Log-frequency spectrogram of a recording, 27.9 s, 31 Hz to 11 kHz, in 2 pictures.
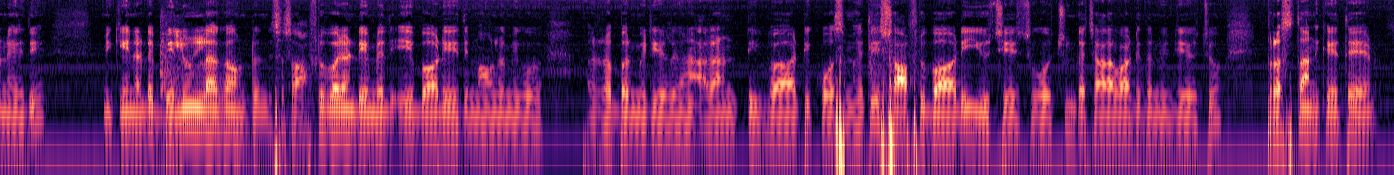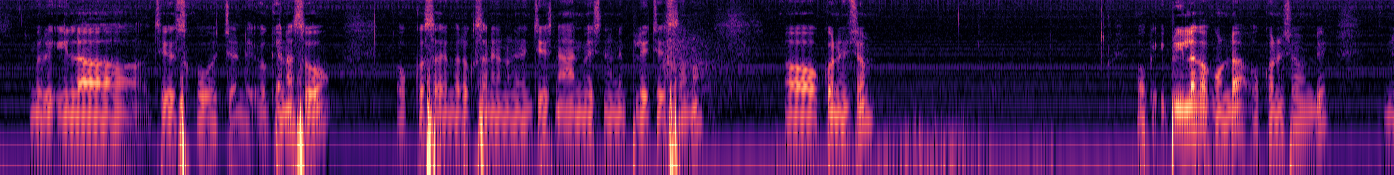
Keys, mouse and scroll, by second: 1.4 middle click, 1.9-3.1 drag, 9.7-11.4 middle drag, 14.9-16.5 right drag, 18.8 shift+middle click, 19.6-21.3 shift+middle drag, 25.9 Escape, 26.0 Escape.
